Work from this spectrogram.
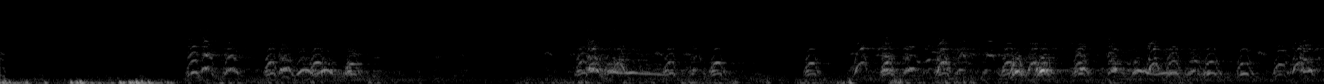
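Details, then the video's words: Dog barking at 3 AM in Aliseda (Los Galaperos) while its owners sleep, a nightly occurrence: bursts of rapid, harsh barks in two main volleys with a pause between, over steady high insect chirps and low rumbling noise. "Ladridos de perro a las 3 AM TODAS LAS PUTAS NOCHES EN ALISEDA (LOS GALAPEROS)sus dueños duermen!"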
